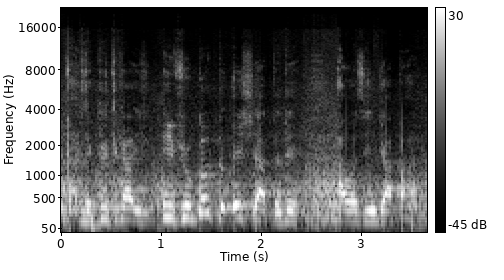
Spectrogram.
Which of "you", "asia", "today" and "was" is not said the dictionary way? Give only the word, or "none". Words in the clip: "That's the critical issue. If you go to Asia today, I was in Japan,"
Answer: asia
